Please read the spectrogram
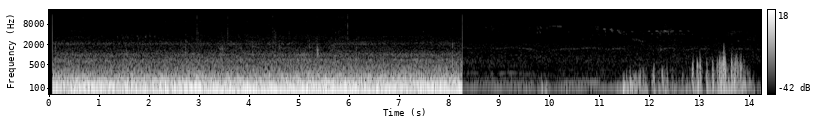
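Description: Heavy low rumble of wind buffeting the microphone, cutting off suddenly about eight seconds in. After that comes a quieter stretch broken by irregular gusts of wind rumble on the microphone.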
